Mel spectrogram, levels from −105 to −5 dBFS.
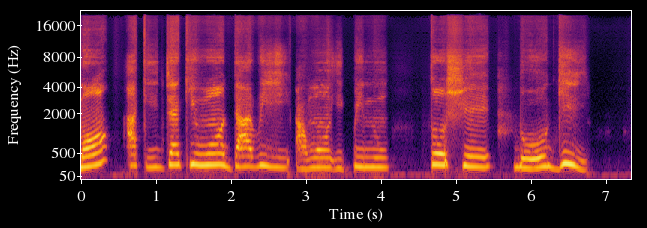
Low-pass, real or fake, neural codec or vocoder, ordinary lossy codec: none; fake; autoencoder, 48 kHz, 32 numbers a frame, DAC-VAE, trained on Japanese speech; none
